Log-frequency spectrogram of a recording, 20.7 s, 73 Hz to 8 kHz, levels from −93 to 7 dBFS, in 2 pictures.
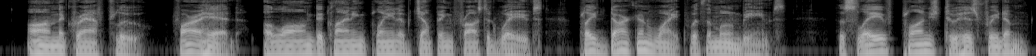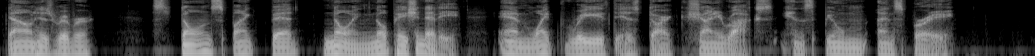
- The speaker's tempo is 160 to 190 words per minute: No, average, 140 wpm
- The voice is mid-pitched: No, very low, 80 Hz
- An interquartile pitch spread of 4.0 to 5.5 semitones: No, average, 2.9 semitones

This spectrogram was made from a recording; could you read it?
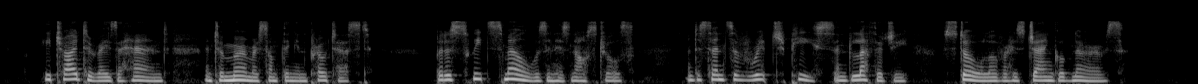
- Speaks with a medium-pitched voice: Yes, medium, 175 Hz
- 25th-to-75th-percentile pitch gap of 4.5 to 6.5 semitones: No, average, 3.8 semitones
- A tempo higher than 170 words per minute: No, average, 165 wpm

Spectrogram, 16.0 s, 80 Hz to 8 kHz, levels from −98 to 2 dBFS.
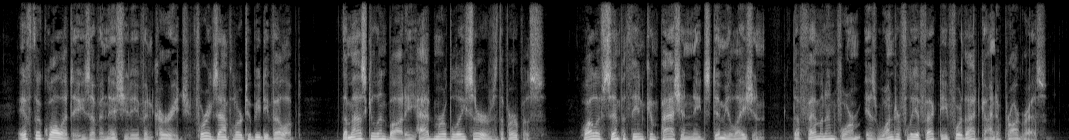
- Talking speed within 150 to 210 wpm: No, average, 140 wpm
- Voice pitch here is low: Yes, low, 110 Hz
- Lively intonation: Yes, wide, 9.0 semitones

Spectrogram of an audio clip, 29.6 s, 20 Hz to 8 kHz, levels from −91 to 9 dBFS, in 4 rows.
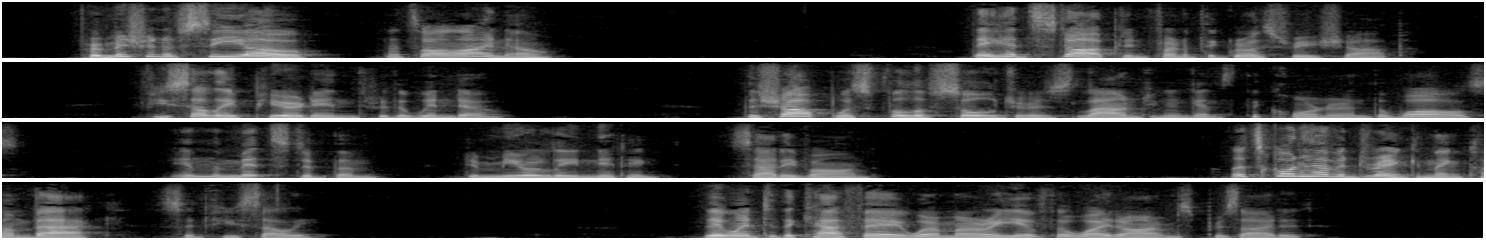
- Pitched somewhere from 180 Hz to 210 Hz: Yes, medium, 185 Hz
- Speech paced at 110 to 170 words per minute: Yes, average, 140 wpm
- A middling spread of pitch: Yes, average, 3.8 semitones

